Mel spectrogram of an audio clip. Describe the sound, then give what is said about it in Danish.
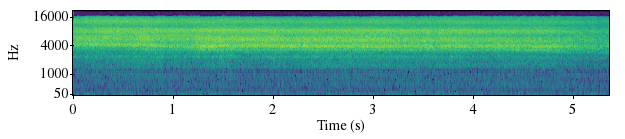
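A person produces one long, steady hissing "sss" sound as a vocal warm-up, sustained evenly for several seconds without any pause or talking. “Jeg tænkte, jo flere gange du gør det her, jo længere skal det der S-split komme til at være.”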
